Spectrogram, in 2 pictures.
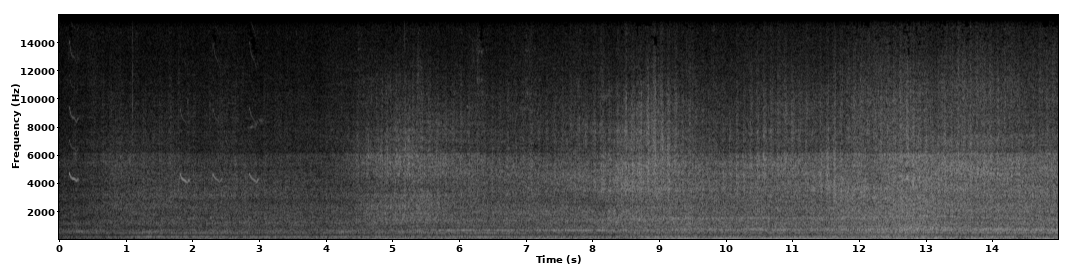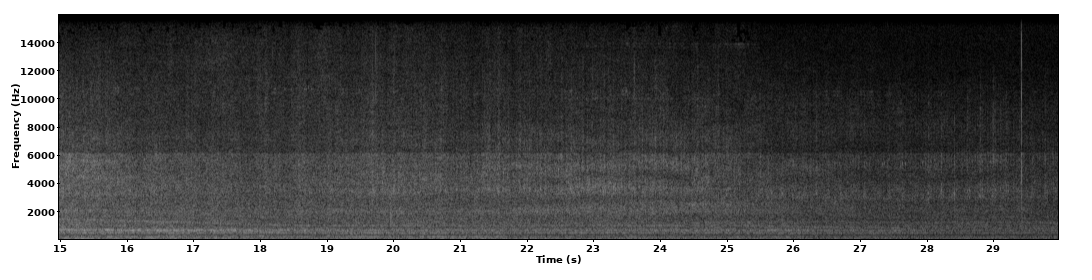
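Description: Two Union Pacific diesel locomotives and a short string of tank cars passing by: deep engine rumble and rolling wheels that grow louder to a peak about twelve seconds in, then fade as the train moves away. A whine slides down in pitch as they recede.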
